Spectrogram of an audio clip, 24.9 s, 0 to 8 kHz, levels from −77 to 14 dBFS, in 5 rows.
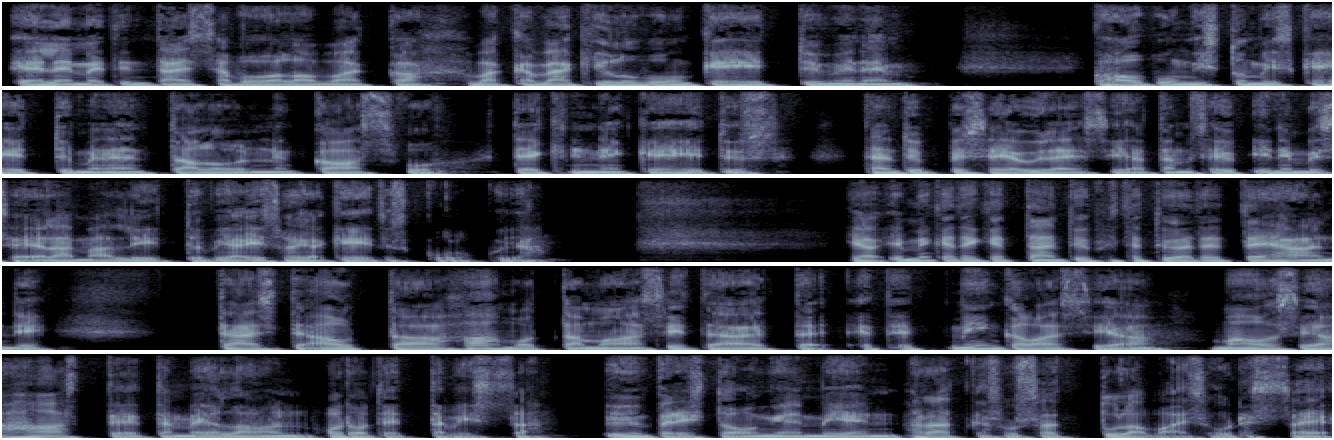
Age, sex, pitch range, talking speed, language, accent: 50-69, male, 85-110 Hz, 115 wpm, English, Finnish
